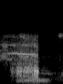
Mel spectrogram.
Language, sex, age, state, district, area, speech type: Urdu, male, 18-30, Bihar, Purnia, rural, conversation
